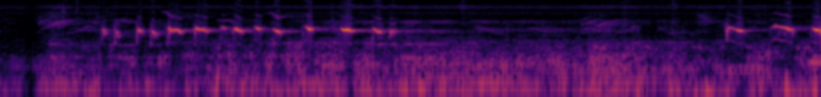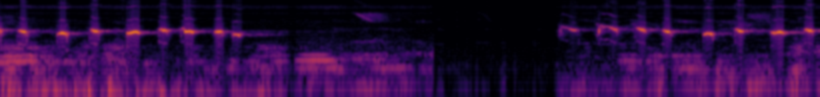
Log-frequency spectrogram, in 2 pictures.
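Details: Blue-winged leafbird singing busily and melodiously as a training model for other birds: three rapid strings of high, sweet notes, each slurring gradually downward, separated by brief pauses and a moment of silence.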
